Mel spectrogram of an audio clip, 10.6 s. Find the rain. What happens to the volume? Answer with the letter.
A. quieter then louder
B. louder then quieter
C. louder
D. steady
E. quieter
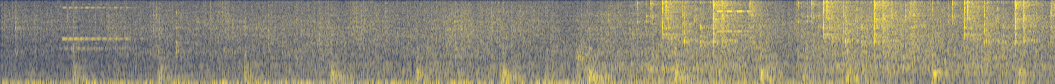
C.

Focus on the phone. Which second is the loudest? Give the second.
7 s.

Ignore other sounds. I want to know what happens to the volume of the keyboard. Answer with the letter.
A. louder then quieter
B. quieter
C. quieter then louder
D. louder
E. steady
D.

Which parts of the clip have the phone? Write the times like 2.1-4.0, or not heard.
0.6-1.4, 5.8-7.5.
